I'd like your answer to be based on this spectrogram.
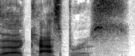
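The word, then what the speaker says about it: Kasparas: Did I say that correctly? – Kind of. – Okay. – You got the last name pretty good. It's Kasperis.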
